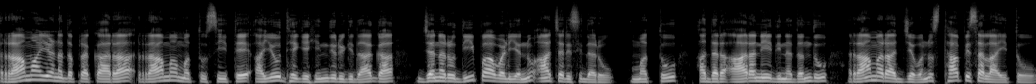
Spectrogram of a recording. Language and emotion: Kannada, neutral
